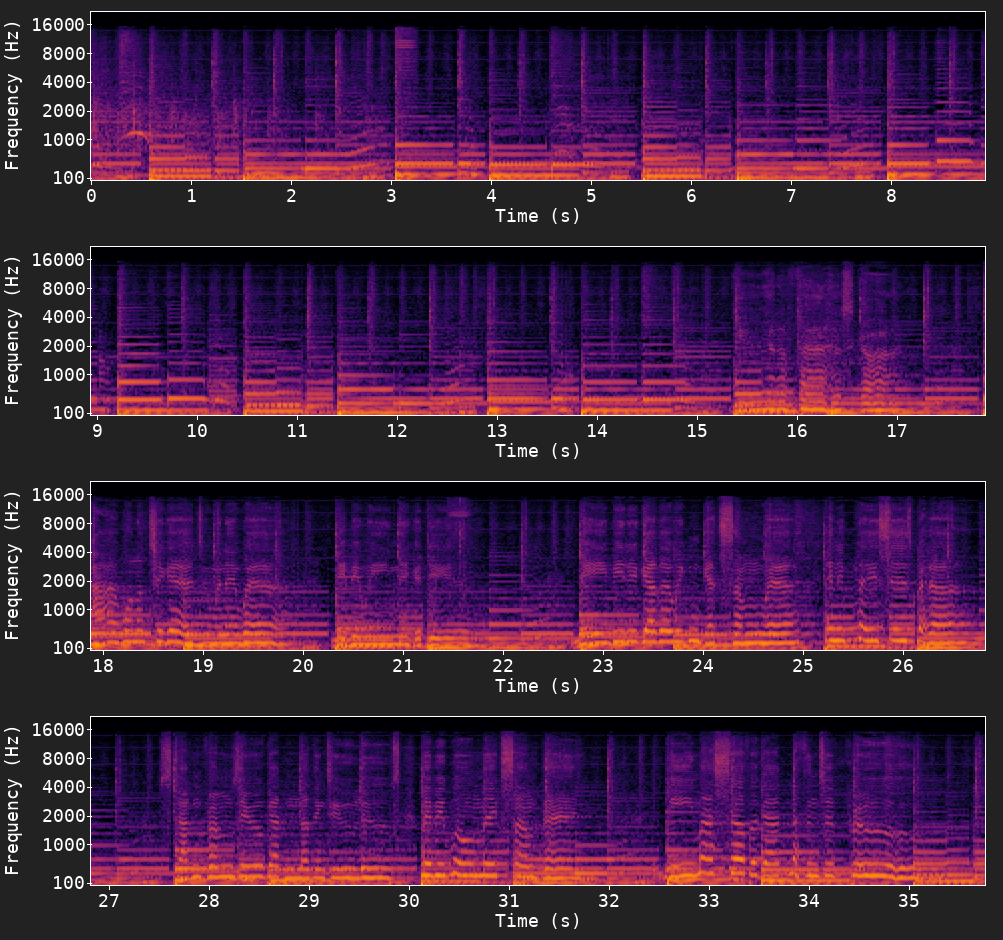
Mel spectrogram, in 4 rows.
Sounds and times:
Music: 0.0s - 35.7s.

